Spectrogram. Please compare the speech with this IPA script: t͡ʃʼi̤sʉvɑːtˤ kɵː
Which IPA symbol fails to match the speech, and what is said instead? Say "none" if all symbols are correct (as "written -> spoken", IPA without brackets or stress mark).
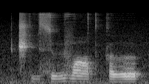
none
